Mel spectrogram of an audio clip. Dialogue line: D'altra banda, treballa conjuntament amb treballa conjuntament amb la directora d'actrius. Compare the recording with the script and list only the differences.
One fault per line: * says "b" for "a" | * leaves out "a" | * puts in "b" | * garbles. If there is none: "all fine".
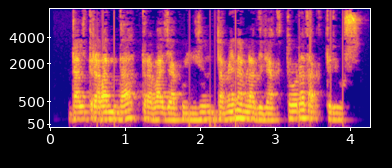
* leaves out "treballa conjuntament amb"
